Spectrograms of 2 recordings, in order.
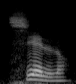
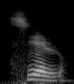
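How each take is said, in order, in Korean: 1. 첫 자음은 s 소리입니다. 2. 첫 자음은 s 소리입니다.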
